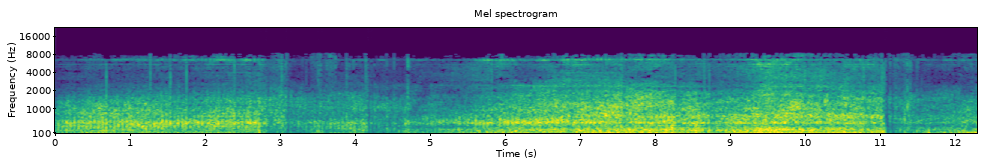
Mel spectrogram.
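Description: KFOR helicopters ferrying customs officers to the Brnjak and Jarinje crossings in northern Kosovo in the early morning make a loud, steady roar of engine and rotor noise with a heavy low rumble and a windy rush, unbroken from start to finish and with no voices.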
